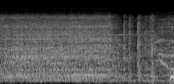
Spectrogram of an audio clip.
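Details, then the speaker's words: Traxxas X-Maxx RC truck limping back after a diff broke and most 20-tooth spur teeth were destroyed; high rough chainsaw-like grinding buzz while driving, dropping off and sputtering near the end as the stripped spur skips. "that doesn't sound too healthy at all right we're gonna go ahead and Limp this back sounds like a chainsaw"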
